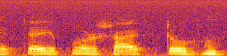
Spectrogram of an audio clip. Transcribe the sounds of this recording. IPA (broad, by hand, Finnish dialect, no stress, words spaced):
etːæ ei porsɑit tu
